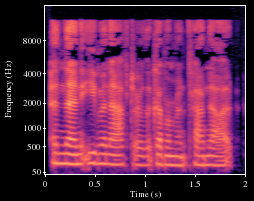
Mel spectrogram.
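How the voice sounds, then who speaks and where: A woman's voice: low voice, flat delivery, quick pace, vocal fry, warm tone. A woman author whose first language is Russian, raised in Ukraine and Russia, answering interview questions in a thoughtful way with frequent ums and restarts. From born in Crimea, raised in Ukraine and Russia. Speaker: author guest. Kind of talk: interview conversation.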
